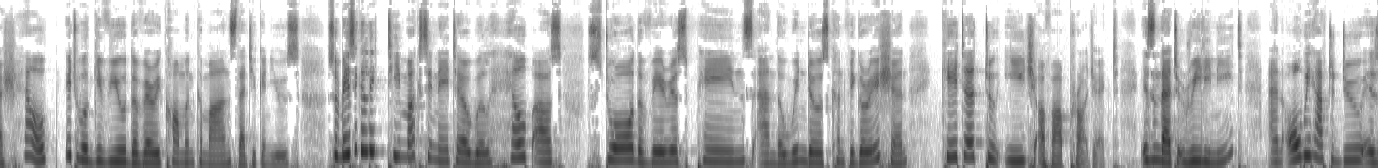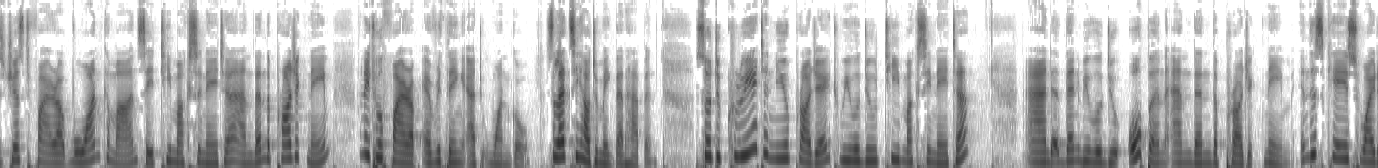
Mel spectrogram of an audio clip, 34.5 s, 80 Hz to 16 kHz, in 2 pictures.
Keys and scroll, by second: 0.0-0.5 typing, 1.5 F1, 14.3 typing, 26.6-31.8 typing, 34.1-34.4 typing.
